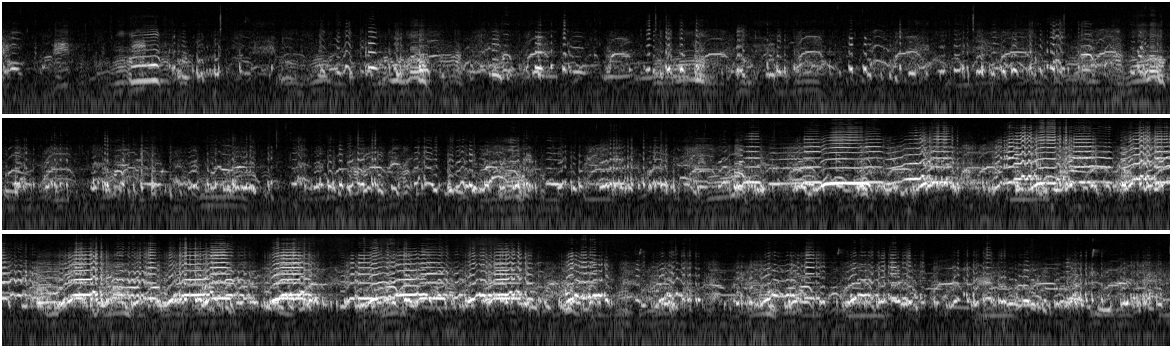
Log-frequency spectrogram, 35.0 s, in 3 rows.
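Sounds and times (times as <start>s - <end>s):
tundra swan flock calling: 0.0s - 35.0s.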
